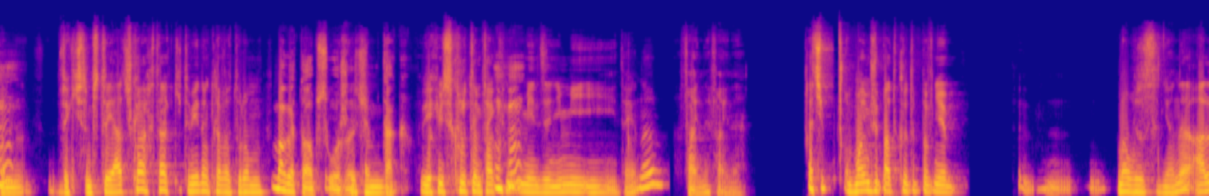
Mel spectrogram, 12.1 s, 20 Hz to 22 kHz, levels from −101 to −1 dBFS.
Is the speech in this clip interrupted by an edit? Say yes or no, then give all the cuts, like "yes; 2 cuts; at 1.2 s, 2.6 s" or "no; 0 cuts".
yes; 3 cuts; at 4.8 s, 6.7 s, 8.3 s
